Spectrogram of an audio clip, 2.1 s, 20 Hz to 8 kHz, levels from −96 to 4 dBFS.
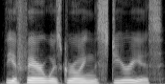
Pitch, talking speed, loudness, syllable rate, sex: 185 Hz, 145 wpm, -15 LUFS, 4.7 syllables/s, female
